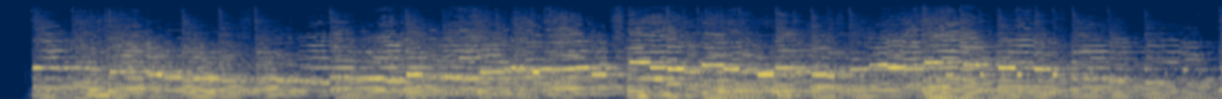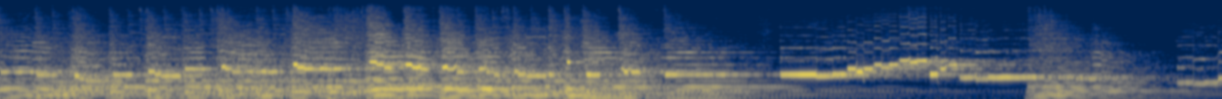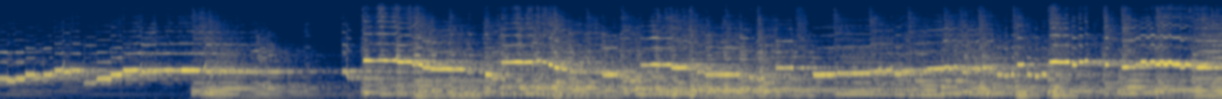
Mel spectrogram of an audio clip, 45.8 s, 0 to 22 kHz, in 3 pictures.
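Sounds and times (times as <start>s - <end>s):
recorder concerto: 0.3s - 45.8s.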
